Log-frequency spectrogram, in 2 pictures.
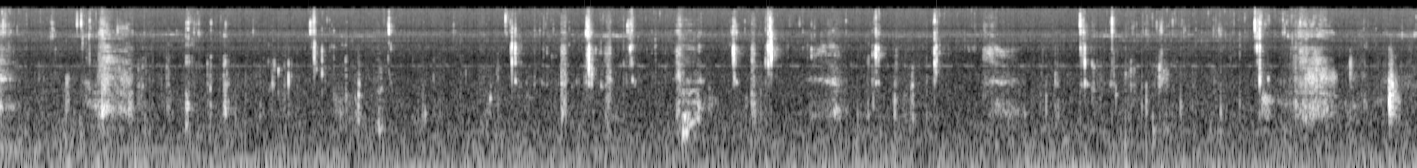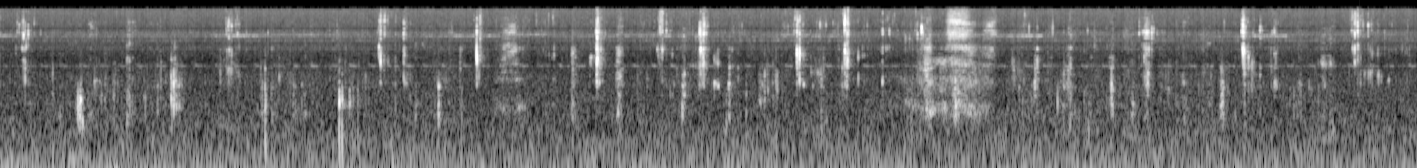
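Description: A person chewing and eating close to the microphone: many small wet clicks and smacks of the mouth, with a few louder, longer mouth noises about a second in, near the middle and near the end.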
